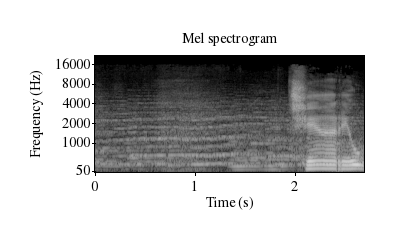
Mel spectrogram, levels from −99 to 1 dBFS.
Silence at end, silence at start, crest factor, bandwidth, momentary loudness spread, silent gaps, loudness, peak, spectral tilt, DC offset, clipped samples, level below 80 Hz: 0 s; 0 s; 18 dB; 15.5 kHz; 18 LU; none; -26 LUFS; -10 dBFS; -4.5 dB/octave; under 0.1%; under 0.1%; -62 dBFS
